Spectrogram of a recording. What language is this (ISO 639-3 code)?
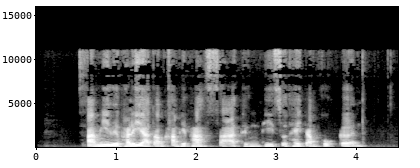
tha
